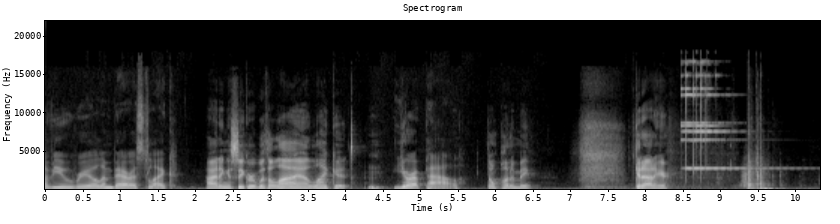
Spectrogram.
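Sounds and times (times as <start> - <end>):
speech: 0.0 - 8.4
door swinging and shutting with a thunk: 9.3 - 9.8
door clatter: 9.3 - 9.9.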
